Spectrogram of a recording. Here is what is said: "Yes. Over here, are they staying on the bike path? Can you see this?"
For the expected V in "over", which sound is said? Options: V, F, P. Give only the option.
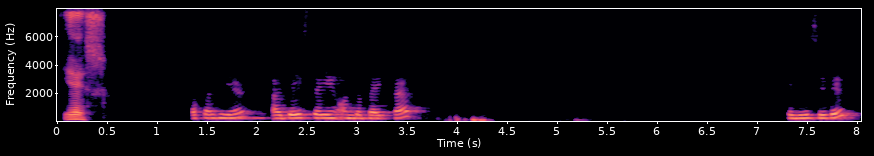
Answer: F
